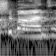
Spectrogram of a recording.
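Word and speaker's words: Siobhan: Okay, spell Shabon so they know. – Oh, okay. So it's spelled S-I-O, B like boy, H-A-N-S, then S-O-L-U-T-I-O-N-S. So ShabonSolutions.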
